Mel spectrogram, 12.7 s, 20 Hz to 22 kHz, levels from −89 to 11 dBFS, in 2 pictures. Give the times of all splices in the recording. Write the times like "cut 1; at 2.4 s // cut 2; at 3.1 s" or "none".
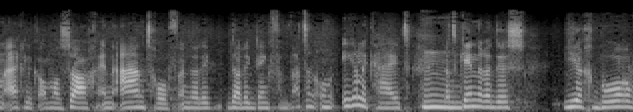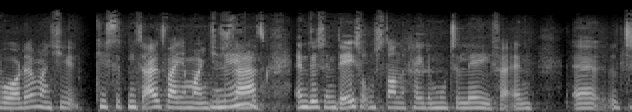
none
